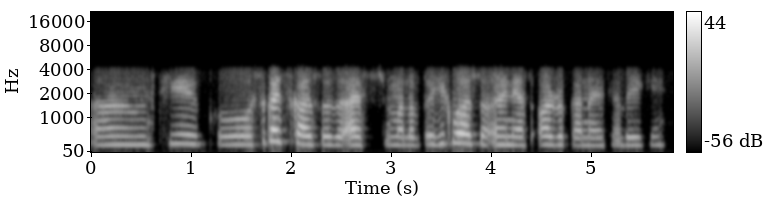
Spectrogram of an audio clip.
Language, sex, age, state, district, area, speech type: Kashmiri, female, 30-45, Jammu and Kashmir, Kupwara, rural, conversation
